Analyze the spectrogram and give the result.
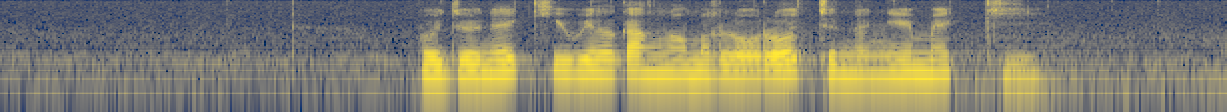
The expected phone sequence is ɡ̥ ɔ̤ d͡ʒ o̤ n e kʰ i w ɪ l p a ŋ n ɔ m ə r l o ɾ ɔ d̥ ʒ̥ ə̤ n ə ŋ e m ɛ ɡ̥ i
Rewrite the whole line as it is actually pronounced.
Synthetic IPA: b̥ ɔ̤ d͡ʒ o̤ n e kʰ i w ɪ l k a ŋ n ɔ m ə r l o ɾ ɔ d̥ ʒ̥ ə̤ n ə ŋ e m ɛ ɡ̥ i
